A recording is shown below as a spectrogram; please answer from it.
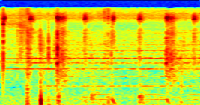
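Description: Sound of an online lottery game during a ball draw: background music with a light ticking beat and sustained tones. A few sharp clicks come in the first half second.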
